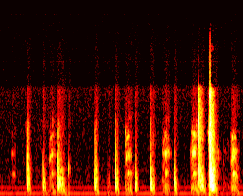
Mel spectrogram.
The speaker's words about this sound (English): Now she's back in the room. And, oh, door.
